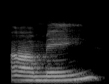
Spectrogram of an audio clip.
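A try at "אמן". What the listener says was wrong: Good girl.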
